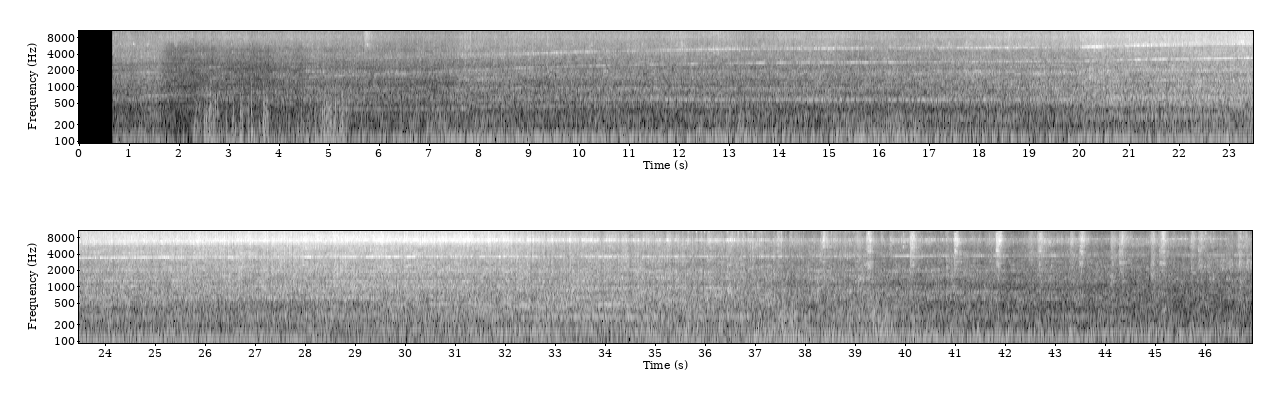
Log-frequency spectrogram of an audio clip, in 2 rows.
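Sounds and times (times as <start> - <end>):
diesel locomotive engine droning: 0.6 - 46.9.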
